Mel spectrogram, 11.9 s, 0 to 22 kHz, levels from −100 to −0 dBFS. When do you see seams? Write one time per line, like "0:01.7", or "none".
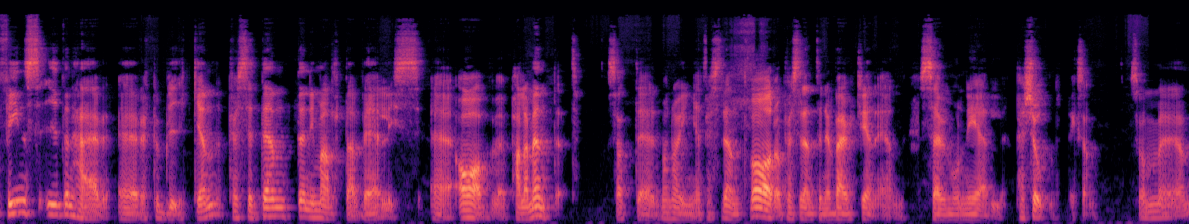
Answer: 0:07.0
